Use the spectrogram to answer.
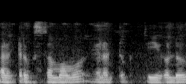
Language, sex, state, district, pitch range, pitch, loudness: Telugu, male, Andhra Pradesh, Srikakulam, 105-110 Hz, 105 Hz, -21 LUFS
